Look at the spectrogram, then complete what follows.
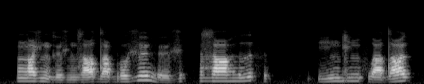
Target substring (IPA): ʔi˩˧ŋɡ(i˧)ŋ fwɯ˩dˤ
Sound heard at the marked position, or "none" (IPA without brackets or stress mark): i˧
